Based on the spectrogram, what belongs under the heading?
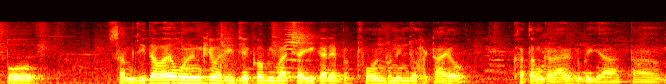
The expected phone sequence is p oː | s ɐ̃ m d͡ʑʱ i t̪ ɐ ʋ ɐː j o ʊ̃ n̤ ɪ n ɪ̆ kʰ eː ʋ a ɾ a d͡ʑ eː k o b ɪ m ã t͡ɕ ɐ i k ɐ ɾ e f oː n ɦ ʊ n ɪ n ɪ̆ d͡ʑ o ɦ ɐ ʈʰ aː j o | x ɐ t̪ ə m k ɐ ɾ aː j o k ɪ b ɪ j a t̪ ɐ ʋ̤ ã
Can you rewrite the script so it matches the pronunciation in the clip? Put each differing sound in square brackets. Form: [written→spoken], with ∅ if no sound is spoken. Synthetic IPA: p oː | s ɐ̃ m d͡ʑʱ i t̪ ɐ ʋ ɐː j o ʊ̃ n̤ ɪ n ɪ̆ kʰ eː ʋ [a→ɐ] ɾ [a→i] d͡ʑ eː k o b ɪ m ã t͡ɕ ɐ i k ɐ ɾ e f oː n ɦ ʊ n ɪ n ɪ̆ d͡ʑ o ɦ ɐ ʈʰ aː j o | x ɐ t̪ ə m k ɐ ɾ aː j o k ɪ b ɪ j a t̪ ɐ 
